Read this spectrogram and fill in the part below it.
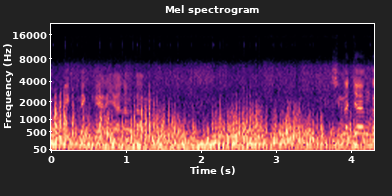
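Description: Cold wind gusts steadily across a dam picnic area, buffeting the microphone with loud, constant roaring noise while a voice talks over it.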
